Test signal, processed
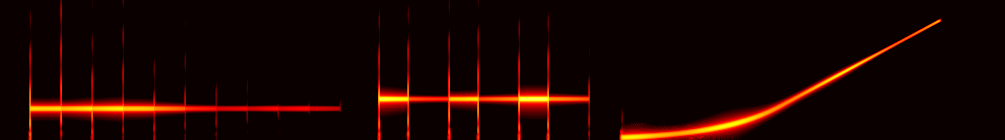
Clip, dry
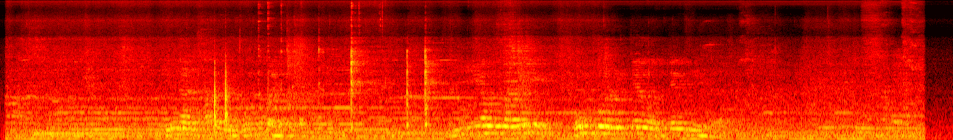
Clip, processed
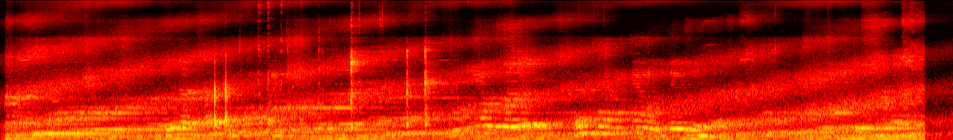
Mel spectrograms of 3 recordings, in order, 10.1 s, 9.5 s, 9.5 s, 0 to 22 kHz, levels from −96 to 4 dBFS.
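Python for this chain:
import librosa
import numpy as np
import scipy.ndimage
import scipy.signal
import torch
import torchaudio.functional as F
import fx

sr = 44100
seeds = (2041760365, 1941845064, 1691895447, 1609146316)

y = fx.spec_ripple(x, sr, per_octave=0.63, drift_hz=0.56, depth_db=17)
y = fx.rider(y, sr, range_db=5, speed_s=2.0)
y = F.gain(torch.from_numpy(y), -6.5).numpy()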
